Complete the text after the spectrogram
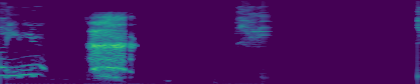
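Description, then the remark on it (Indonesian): A bird calls with a loud, harsh, raspy note lasting under a second, followed by a fainter, breathier call after a short pause, with quiet gaps in between. “Kedengeran, Dan yang keempat suara burung burungnya kedengeran, bener.”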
